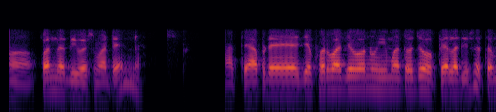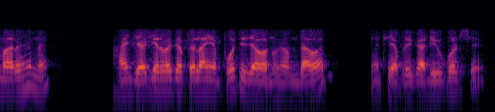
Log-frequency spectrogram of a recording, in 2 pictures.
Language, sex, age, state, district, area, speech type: Gujarati, male, 18-30, Gujarat, Morbi, urban, conversation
